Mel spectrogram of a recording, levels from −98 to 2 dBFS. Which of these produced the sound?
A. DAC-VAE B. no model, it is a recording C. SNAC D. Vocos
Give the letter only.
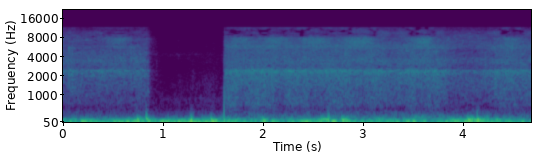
D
